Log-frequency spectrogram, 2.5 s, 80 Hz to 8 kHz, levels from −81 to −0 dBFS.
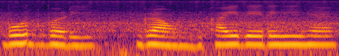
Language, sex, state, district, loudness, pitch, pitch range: Hindi, male, Punjab, Pathankot, -16 LUFS, 205 Hz, 200-210 Hz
